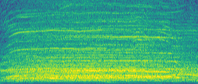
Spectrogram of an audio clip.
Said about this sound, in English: Let's try it again so they hear us, like, across the street. We hear you. Shout of joy.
